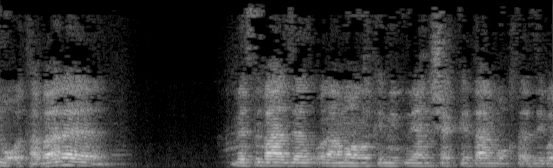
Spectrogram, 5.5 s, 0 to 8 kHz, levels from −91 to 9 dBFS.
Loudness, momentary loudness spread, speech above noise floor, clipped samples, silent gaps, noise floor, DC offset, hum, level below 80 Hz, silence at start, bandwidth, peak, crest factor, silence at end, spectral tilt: -21 LUFS; 15 LU; 49 dB; under 0.1%; none; -70 dBFS; under 0.1%; none; -68 dBFS; 0 s; 8 kHz; -4 dBFS; 18 dB; 0 s; -5 dB/octave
